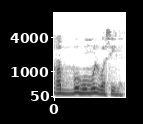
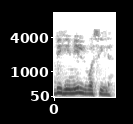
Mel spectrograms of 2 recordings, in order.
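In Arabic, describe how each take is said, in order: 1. الهاء والميم عليهما ضمة. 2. الهاء والميم عليهما كسرة. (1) "بضم الهاء والميم" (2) "قرأ بكسر الهاء والميم"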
